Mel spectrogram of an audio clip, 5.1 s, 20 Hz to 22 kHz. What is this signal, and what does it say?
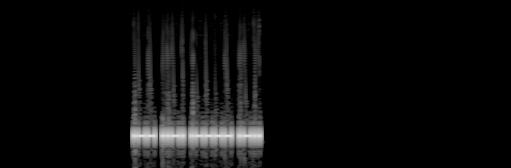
Morse code, heard as a keyed tone, about 52 wpm, 700 Hz. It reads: WF1L
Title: USA Call Signs - 4 Characters - Repeated 3x - 50wpm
